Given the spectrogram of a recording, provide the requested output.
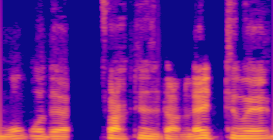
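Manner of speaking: ordinary delivery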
